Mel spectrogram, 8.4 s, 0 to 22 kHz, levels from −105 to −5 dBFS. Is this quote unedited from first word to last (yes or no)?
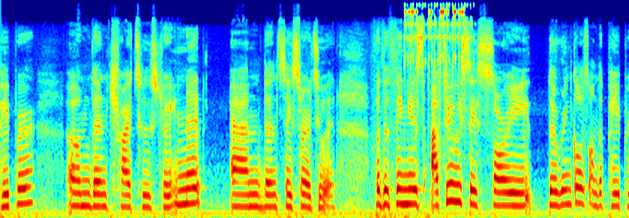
yes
